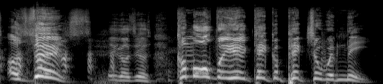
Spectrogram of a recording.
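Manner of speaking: a horrible loud Tracy Morgan impression. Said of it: "This is a horrible Tracy Morgan impression".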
